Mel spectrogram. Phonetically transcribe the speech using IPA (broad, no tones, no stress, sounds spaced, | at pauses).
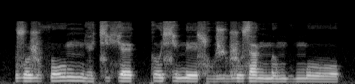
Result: z o ʐ ṳ θ oː ŋ ɲ ɛ̤ t͡ɕ i̤ ç ɛː kː ɤ ɕ i n eː ɬ ɔ̤ ʒ ṳ ʐ u z a ŋ n ɤ m ṳ m oː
